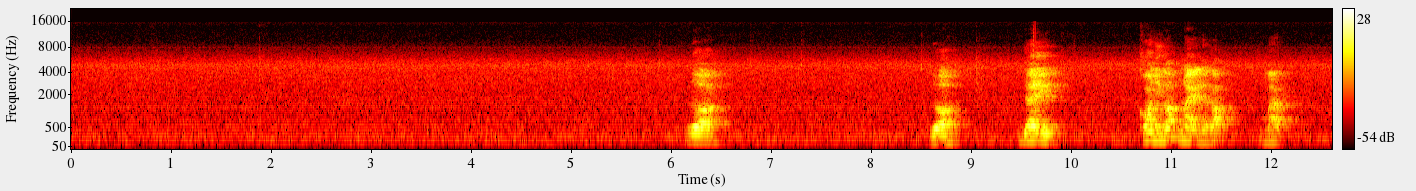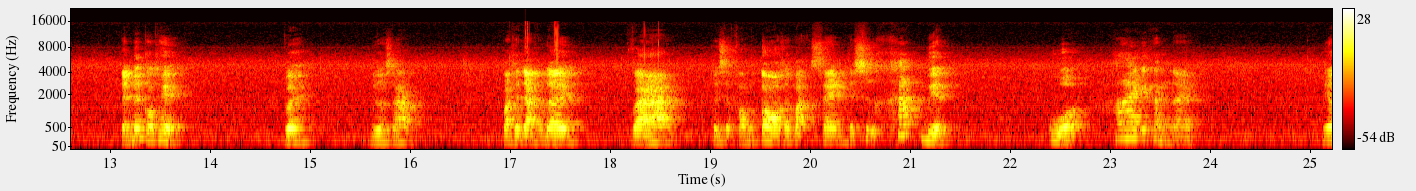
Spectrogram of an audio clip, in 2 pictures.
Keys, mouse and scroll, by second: 1.7 click, 3.5 alt+click, 6.5 click, 7.1 click, 7.3 click, 8.2 click, 8.9 click, 9.8 click, 9.9 click, 10.5 ctrl+o, 13.0 shift+F6, 13.9 Return, 14.6 v, 15.1 click, 18.2 click.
